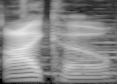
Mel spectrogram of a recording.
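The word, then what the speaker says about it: Ico: Their first project was Eco, commonly pronounced in the States as Ieko. Whether that's a misprononunciation or westernization is up to you to decide.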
